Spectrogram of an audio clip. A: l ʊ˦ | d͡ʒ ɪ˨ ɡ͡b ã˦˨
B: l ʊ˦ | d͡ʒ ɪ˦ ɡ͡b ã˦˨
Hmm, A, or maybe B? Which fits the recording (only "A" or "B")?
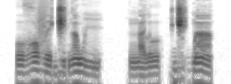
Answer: B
